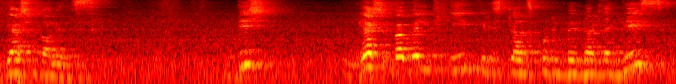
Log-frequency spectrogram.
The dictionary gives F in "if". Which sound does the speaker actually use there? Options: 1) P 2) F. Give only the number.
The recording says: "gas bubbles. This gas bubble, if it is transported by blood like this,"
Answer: 1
